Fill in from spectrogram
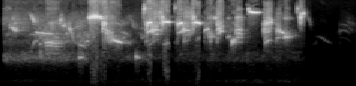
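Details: A male Bobolink, a grassland bird in the Chicago area, pours out a three-second burst of bubbly, tumbling song, high and metallic notes jumping quickly between pitches before stopping abruptly.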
